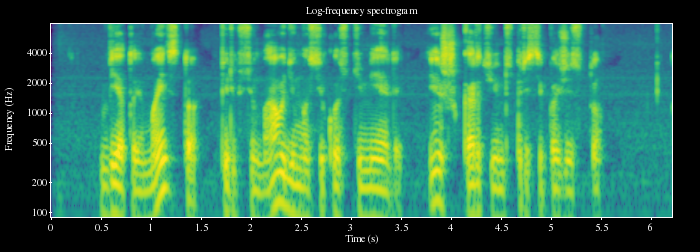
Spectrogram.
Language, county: Lithuanian, Kaunas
